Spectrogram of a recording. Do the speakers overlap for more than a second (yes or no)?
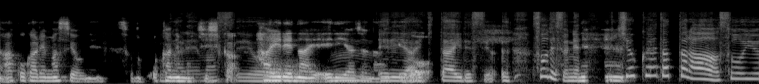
yes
